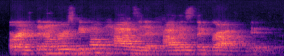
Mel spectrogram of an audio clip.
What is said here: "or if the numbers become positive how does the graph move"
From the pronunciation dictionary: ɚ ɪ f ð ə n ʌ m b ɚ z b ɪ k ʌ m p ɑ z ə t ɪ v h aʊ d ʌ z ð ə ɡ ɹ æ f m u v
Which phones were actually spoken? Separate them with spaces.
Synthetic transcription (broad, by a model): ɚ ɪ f ð ə n ʌ m b ɚ z b ɪ k ʌ m p ɑ z ə t ɪ v h aʊ d ʌ z ð ə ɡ ɹ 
